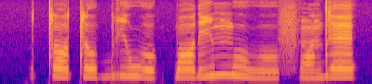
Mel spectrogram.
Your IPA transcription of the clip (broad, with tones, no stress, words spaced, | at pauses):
tɔ˧to˧bi˧ wo˨k͡pɔ˧ɾi˦ mu˦˨ wu˨fɔ̃˨˦dɛ˦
